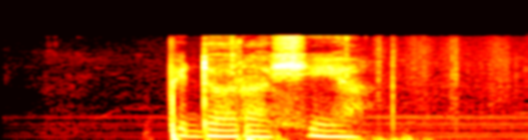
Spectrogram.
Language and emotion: Russian, neutral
